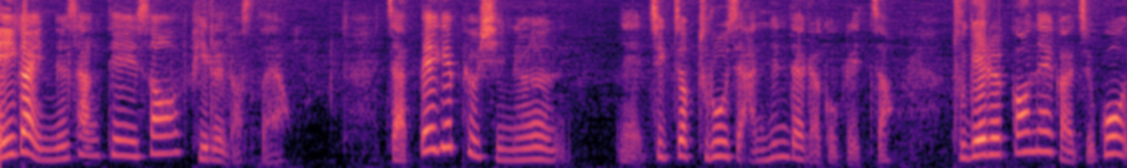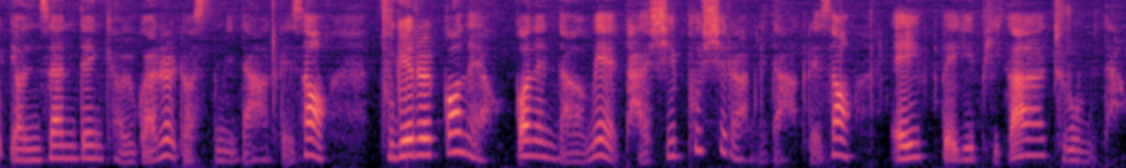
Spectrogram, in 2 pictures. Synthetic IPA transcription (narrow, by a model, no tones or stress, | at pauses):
e̞iɡainːɯnsʰaŋtʰe̞ːsʰʌpiɾɯɭnʌs͈ʌjo | t͡ɕa̰p͈e̞ɡipʰjoɕʰinɯn | ne̞̰t͡ɕik̚t͡ɕ͈ʌp̚tɯɾod͡ʑia̰nːɯndeɾaɡokɯɾe̞̰t̚t͡ɕ͈o | tuɡe̞ɾɯɭk͈ʌnɦe̞ɡad͡ʑiɡojʌnsʰandwe̞nkjʌɭɡwaɾɯɭnʌs͈ɯmɲidakɯɾe̞̰sʰʌ | tuɡe̞ɾɯɭk͈ʌnɦe̞jʌk͈ʌnendaɯme̞taɕʰipʰuɕ͈ʰiɾɯɭhamɲidakɯɾe̞sʰʌeip͈e̞ɡipʰiɡatuɾomɲid̥a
